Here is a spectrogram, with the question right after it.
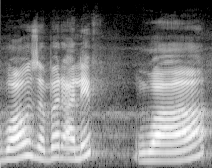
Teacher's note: یہاں آپ دیکھیں واو کے اوپر زبر اور ساتھ خالی الف ہے تو واو زبر الف وا ایک الف کے برابر کھینچا جائے گا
